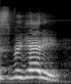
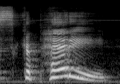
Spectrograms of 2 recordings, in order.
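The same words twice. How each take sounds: First: Said in the usual way. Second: "scapetti" as skuh-PETTY, with sk at the start; child's mispronunciation. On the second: Retold or imitated. Streamer quoting a kid's word for spaghetti, "scapetti" mispronounced skuh-PETTY. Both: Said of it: "instead of spaghetti".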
